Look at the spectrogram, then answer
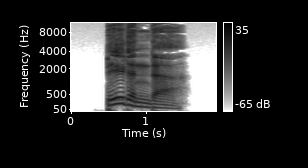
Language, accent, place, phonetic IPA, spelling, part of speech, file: German, Germany, Berlin, [ˈbɪldn̩dɐ], bildender, adjective, De-bildender.ogg
- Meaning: inflection of bildend: 1. strong/mixed nominative masculine singular 2. strong genitive/dative feminine singular 3. strong genitive plural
